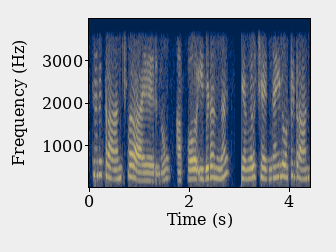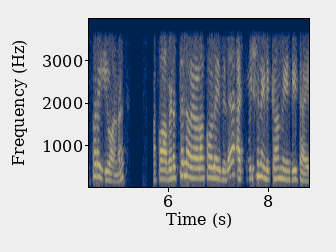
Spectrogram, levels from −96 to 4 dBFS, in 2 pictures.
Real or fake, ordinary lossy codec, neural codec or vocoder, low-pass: real; none; none; 3.6 kHz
